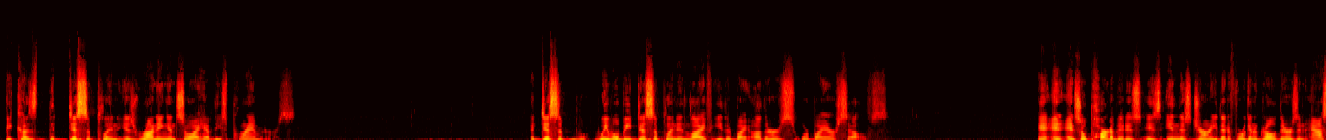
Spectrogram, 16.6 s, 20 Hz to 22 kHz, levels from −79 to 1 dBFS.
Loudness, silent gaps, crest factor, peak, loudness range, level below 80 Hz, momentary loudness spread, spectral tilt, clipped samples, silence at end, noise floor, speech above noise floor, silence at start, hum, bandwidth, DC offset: -33 LUFS; none; 22 dB; -12 dBFS; 10 LU; -56 dBFS; 13 LU; -3.5 dB/octave; under 0.1%; 0 s; -69 dBFS; 36 dB; 0.1 s; none; 16.5 kHz; under 0.1%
